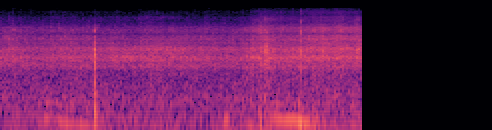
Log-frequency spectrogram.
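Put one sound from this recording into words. A kayak paddle splashes in the water.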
